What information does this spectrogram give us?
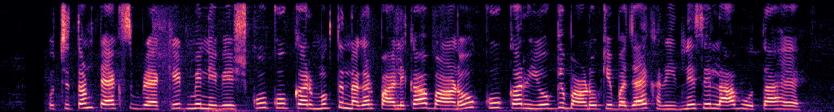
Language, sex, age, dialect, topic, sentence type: Hindi, female, 18-24, Kanauji Braj Bhasha, banking, statement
